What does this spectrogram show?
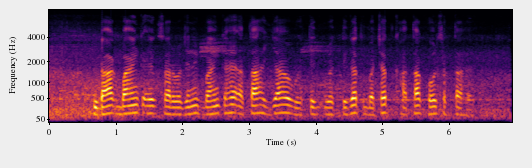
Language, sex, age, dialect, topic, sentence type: Hindi, male, 18-24, Awadhi Bundeli, banking, statement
